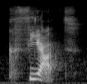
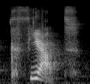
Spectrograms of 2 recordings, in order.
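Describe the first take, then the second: The two takes are said the same way.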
